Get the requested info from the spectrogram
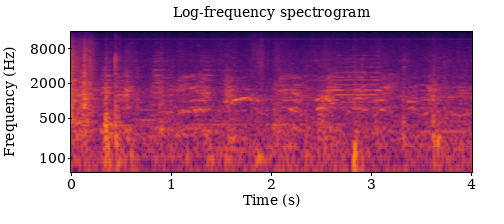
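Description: Faint speech and music in the background, with a few light knocks.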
